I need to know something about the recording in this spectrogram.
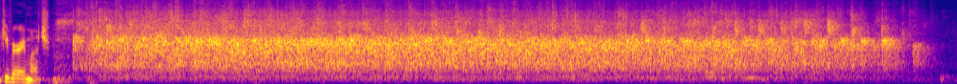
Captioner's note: applause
